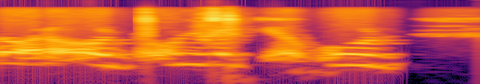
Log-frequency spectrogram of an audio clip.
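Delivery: cross, frantic, angry scolding yell. Retelling yelling at the pet not to lick its wound: retelling own angry yelling. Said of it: "I am screaming and yelling at him".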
